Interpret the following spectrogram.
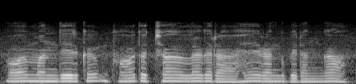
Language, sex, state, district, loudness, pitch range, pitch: Hindi, male, Uttar Pradesh, Lalitpur, -15 LUFS, 135-150 Hz, 145 Hz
